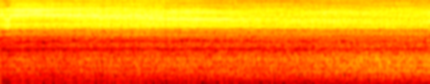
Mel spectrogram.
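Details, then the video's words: Cicadas in an August yard make a loud, continuous, high-pitched electric buzz that holds nearly steady and fades slightly toward the end. "LOUD AUGUST YARD CICADAS"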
